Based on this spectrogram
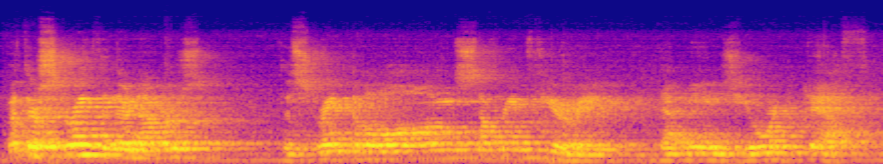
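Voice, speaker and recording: A man playing a commanding, menacing avenger with theatrical, deliberate delivery in an old-time radio mystery. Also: a little high, close to an everyday voice. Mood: ominous. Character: the Shadow, commanding, menacing male avenger of crime. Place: large reverberant room, stage rehearsal. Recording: distant echoey hall, faint noise.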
